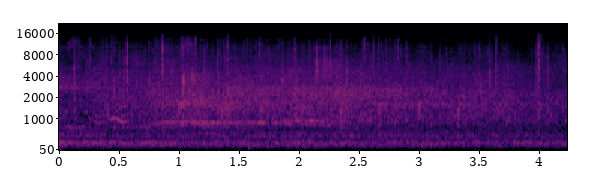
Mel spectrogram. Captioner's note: applause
